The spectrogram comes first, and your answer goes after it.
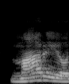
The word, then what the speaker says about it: Mario: Mario doesn't have an accent, and so it is pronounced with next to the last, Mario.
